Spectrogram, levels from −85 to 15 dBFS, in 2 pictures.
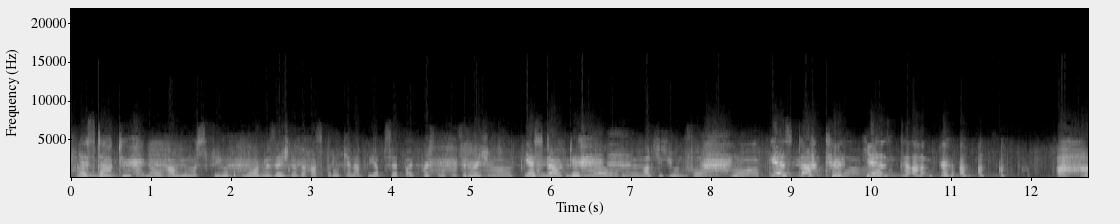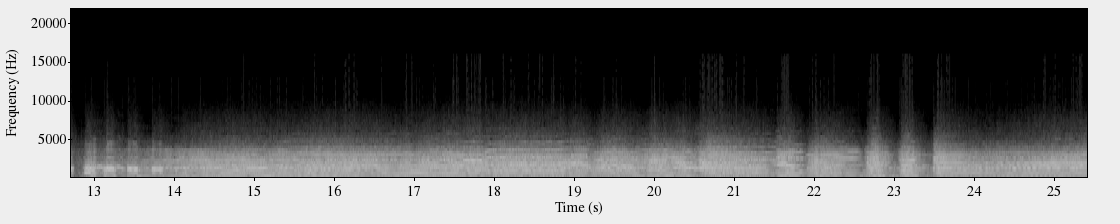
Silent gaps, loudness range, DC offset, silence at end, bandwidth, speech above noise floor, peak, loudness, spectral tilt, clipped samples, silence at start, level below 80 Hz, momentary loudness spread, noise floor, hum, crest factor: none; 10 LU; under 0.1%; 0 s; 8.8 kHz; 24 dB; -4 dBFS; -15 LUFS; -4 dB/octave; under 0.1%; 0 s; -66 dBFS; 13 LU; -44 dBFS; none; 14 dB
